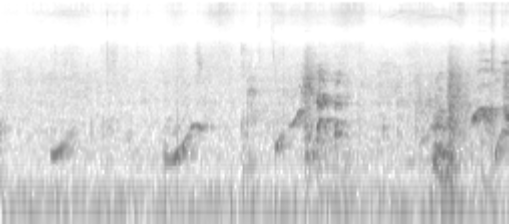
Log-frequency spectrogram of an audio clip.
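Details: Five-week-old Double Doodle puppies giving short, rising whimpers and yips, spaced roughly a second apart and growing louder toward the end, while soft human voices murmur in the background indoors.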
